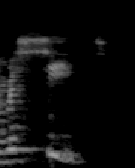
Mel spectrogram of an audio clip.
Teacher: Don't say receipts. The P should not be heard.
